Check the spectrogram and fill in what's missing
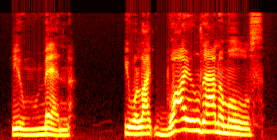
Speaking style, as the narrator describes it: he said to them angrily

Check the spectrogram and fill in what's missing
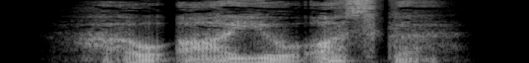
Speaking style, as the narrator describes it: asked the elder Schindler in a weak voice

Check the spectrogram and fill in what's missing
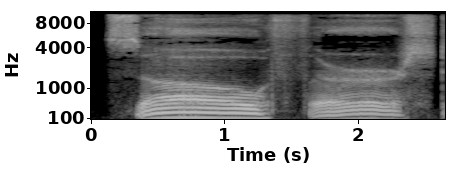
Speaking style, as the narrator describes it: murmured

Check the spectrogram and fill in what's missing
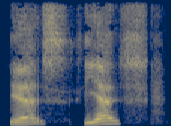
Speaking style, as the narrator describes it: Pilate sobbed and moaned in his sleep

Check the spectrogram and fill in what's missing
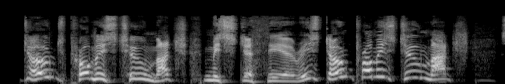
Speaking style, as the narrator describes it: snapped the detective

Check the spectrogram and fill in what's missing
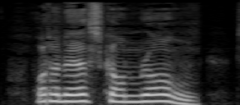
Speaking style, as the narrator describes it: said Polly in a frightened voice, but not quite so frightened as you might expect

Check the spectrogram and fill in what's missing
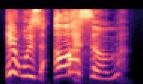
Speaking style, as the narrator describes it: Lindy exclaimed

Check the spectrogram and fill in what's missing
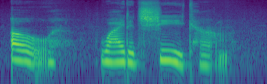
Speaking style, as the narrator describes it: Joey asked quietly

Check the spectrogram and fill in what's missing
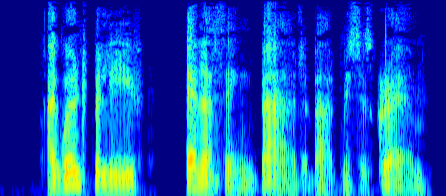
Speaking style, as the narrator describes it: Mary Millwood said quickly

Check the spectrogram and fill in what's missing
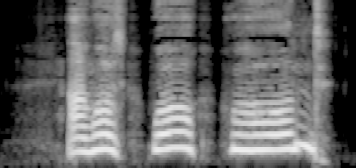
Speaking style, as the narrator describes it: the manager replied, gasping

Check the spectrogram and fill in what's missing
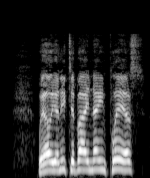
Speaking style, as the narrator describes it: I said

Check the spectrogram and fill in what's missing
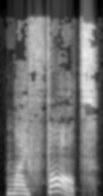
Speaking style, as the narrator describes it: Meg cried

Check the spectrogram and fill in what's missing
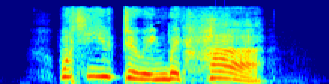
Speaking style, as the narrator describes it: she shouted

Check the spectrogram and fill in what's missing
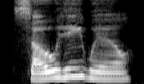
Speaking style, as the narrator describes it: said Jim gloomily

